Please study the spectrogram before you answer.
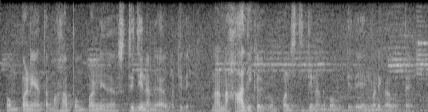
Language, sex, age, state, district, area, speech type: Kannada, male, 18-30, Karnataka, Chamarajanagar, rural, spontaneous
